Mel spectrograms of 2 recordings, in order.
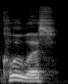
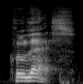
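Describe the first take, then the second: First: The stress is on the first syllable. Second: The stress is on the second syllable.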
